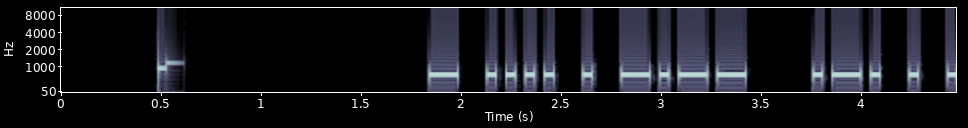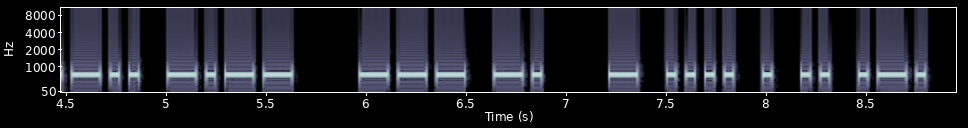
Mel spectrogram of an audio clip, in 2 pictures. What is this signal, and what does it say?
Morse code, heard as a keyed tone, about 25 wpm, 700 Hz. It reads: THEY RELY ON THEIR
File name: practice / 25wpm / Sentences with 2-Word Phrases - 25wpm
